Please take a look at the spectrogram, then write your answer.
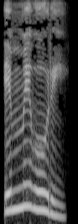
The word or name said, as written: ಎಮ್ಮೆವೋರಿ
